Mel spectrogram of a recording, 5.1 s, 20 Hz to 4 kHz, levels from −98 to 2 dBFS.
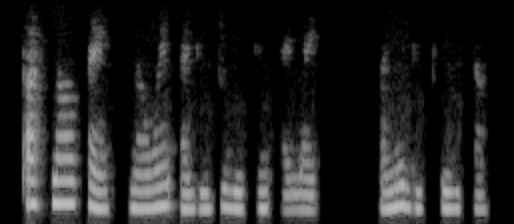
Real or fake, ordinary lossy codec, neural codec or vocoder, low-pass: real; Opus, 32 kbps; none; 3.6 kHz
